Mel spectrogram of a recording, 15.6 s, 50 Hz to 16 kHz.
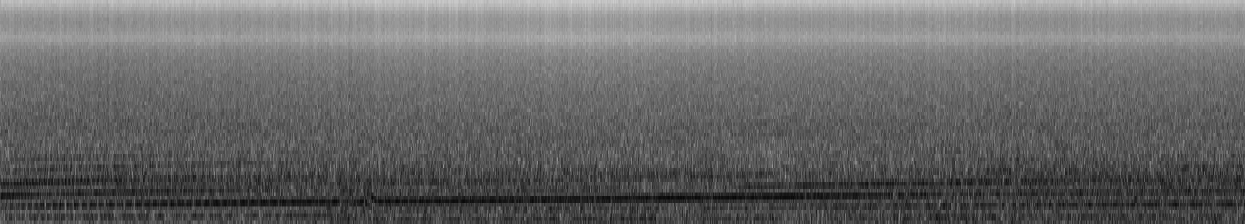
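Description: Formula 1600 race car engine pulling hard under load, its pitch climbing slowly and steadily with a brief hitch about four and a half seconds in, over a steady rush of noise. It is loud.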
